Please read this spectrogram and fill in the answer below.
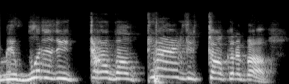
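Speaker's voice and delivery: high-pitched exasperated retelling; frustrated. Retold or imitated. Student baffled by his mentor's flags, frustrated. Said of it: "But I was frustrated".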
